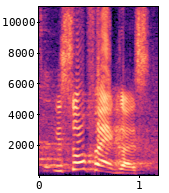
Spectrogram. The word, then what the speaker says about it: esophagus: Okay, yes, esophagus. Okay, food pipe is also known as what? Esophagus. What is the pronunciation?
